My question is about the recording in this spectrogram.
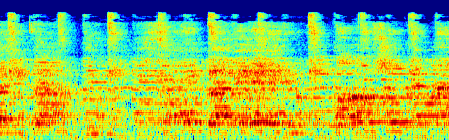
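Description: Live pop song: a woman singing into a handheld microphone over a band with a steady beat, backed by layered voices.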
